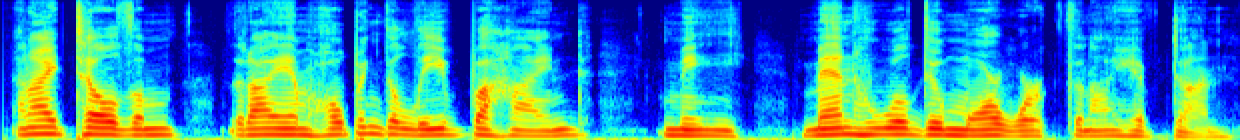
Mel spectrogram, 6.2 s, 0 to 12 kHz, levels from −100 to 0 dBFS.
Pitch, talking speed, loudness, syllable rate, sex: 135 Hz, 215 wpm, -17 LUFS, 4.7 syllables/s, male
